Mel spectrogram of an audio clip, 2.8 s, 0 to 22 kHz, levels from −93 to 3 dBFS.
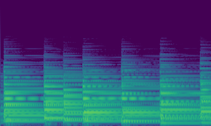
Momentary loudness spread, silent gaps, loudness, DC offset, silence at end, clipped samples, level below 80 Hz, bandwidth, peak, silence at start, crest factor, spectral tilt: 4 LU; none; -24 LUFS; under 0.1%; 0 s; under 0.1%; -60 dBFS; 4.7 kHz; -8 dBFS; 0 s; 16 dB; -11 dB/octave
